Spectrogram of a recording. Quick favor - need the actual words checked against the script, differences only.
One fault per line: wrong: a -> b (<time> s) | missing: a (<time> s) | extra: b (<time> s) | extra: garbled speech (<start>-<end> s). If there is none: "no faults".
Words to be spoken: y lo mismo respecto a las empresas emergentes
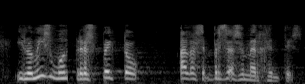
no faults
